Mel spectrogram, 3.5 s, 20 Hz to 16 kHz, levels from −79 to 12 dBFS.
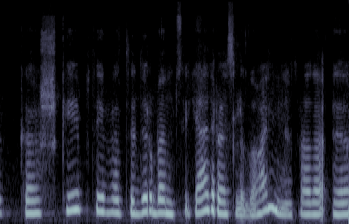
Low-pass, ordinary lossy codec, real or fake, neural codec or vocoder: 14.4 kHz; Opus, 16 kbps; fake; codec, 44.1 kHz, 7.8 kbps, DAC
